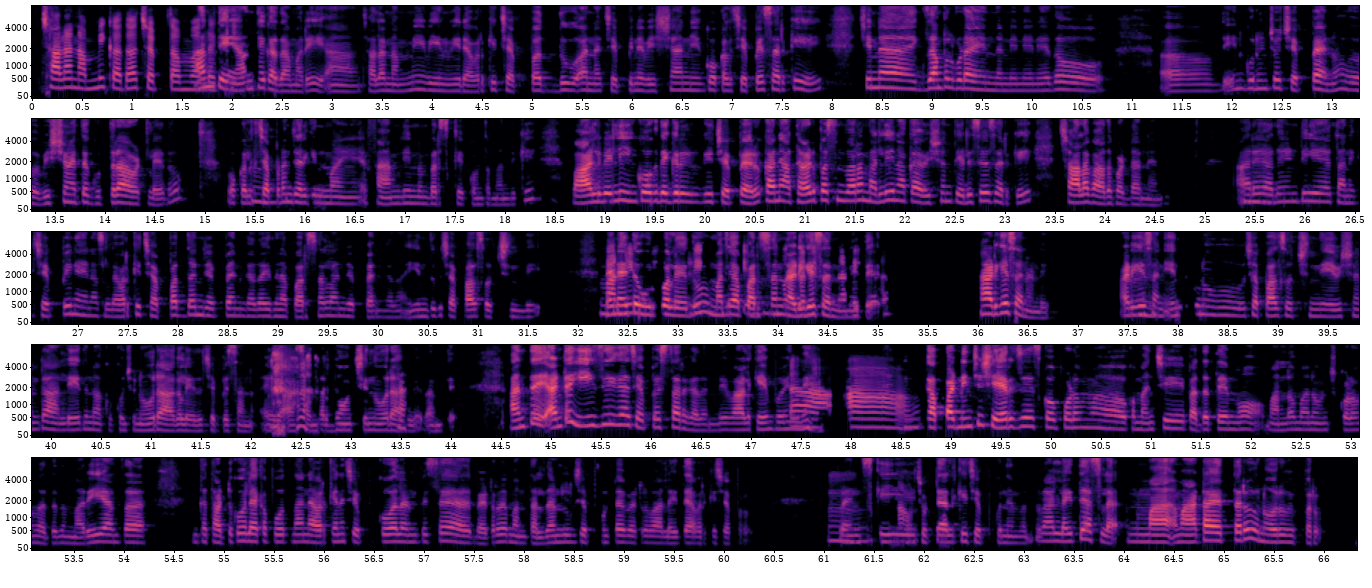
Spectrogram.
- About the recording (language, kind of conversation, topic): Telugu, podcast, ఆఫీసు సంభాషణల్లో గాసిప్‌ను నియంత్రించడానికి మీ సలహా ఏమిటి?
- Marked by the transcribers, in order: in English: "ఎగ్జాంపుల్"; in English: "ఫ్యామిలీ మెంబర్స్‌కి"; in English: "థర్డ్ పర్సన్"; in English: "పర్సనల్"; in English: "పర్సన్‌ని"; chuckle; in English: "ఈజీగా"; giggle; in English: "షేర్"; in English: "బెటర్"; in English: "ఫ్రెండ్స్‌కి"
